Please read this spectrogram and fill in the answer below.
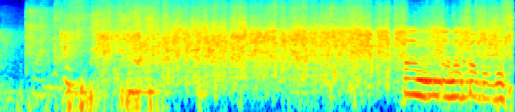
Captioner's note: audience clapping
